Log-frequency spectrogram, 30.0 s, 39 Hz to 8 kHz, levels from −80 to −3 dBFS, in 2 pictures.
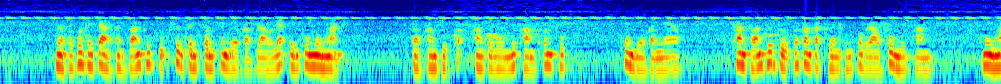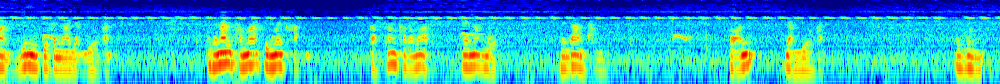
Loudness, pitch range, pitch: -22 LUFS, 110-130 Hz, 120 Hz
